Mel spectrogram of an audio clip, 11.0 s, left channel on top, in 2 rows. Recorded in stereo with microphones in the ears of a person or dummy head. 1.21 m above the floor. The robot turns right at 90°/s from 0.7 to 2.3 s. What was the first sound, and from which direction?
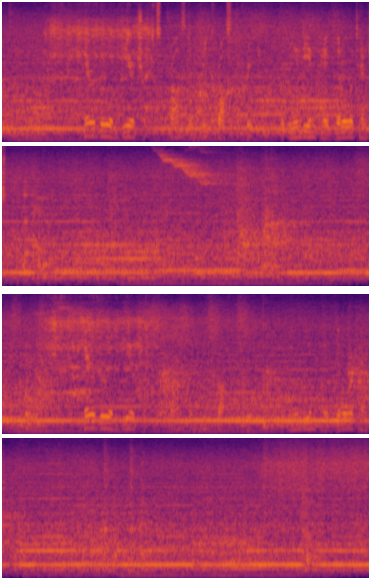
A man speaking, 25° right.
